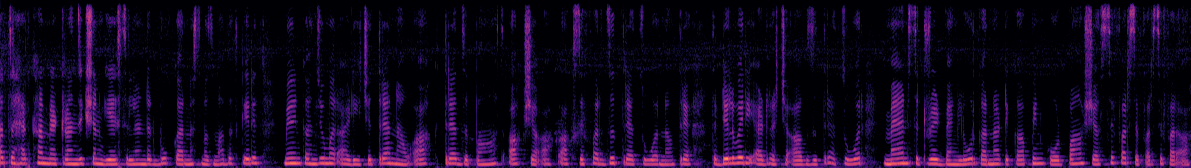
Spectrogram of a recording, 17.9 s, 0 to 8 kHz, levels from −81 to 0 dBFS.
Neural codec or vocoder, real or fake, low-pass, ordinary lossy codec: none; real; none; none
